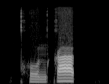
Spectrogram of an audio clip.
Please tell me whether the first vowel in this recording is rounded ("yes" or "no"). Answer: yes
